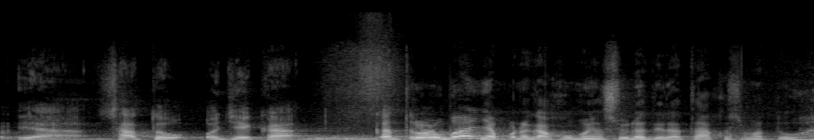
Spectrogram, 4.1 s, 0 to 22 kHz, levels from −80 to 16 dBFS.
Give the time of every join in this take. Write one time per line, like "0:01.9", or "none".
0:01.7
